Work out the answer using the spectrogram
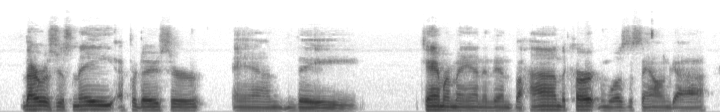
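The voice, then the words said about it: Southern US drawl. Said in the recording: “my southern drawl”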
